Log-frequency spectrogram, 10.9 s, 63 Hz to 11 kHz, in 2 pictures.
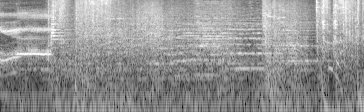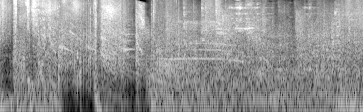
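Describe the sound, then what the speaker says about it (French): Iron Man's Mark 42 armor blows apart in a film scene, a loud sustained barrage of booming blasts, crackling bursts and clanking mechanical debris running the whole stretch with a brief dip near the end. "Jarvis, tu peux faire exploser le Mark 42."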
